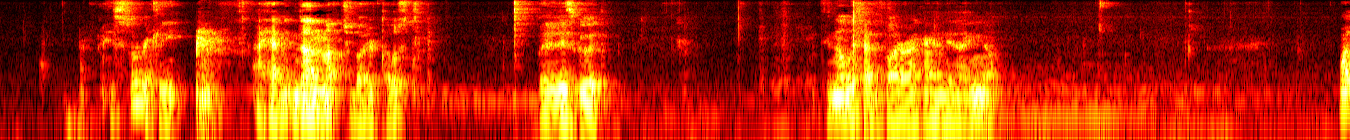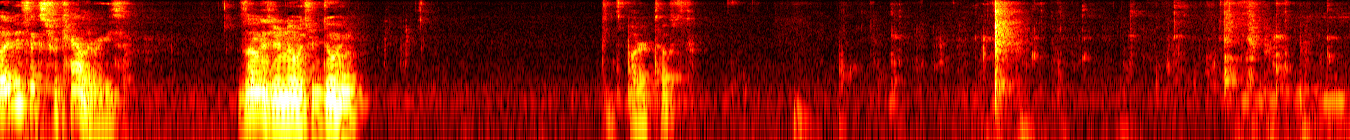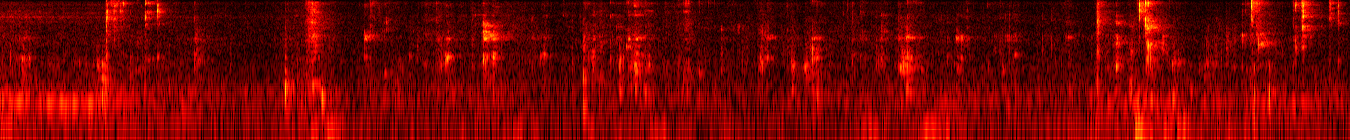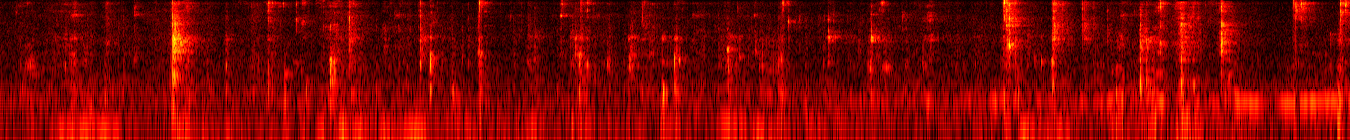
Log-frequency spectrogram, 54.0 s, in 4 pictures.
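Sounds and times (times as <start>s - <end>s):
chewing fried potatoes: 0.0s - 54.0s
wet mouth sounds: 29.9s - 54.0s.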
